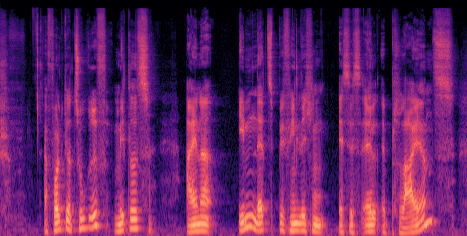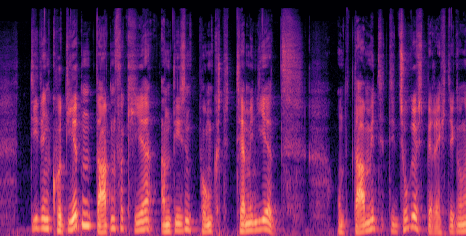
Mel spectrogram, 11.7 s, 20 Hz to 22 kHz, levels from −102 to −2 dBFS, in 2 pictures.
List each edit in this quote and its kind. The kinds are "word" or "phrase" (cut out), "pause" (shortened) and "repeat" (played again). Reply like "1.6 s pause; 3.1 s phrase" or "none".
none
